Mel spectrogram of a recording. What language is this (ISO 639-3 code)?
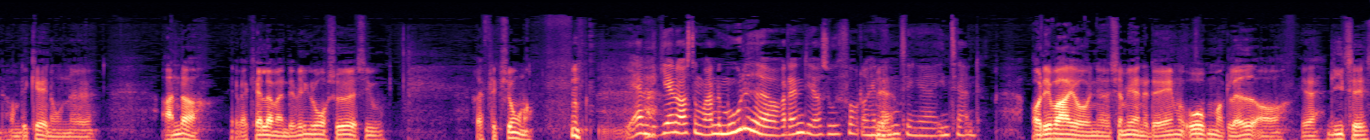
dan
